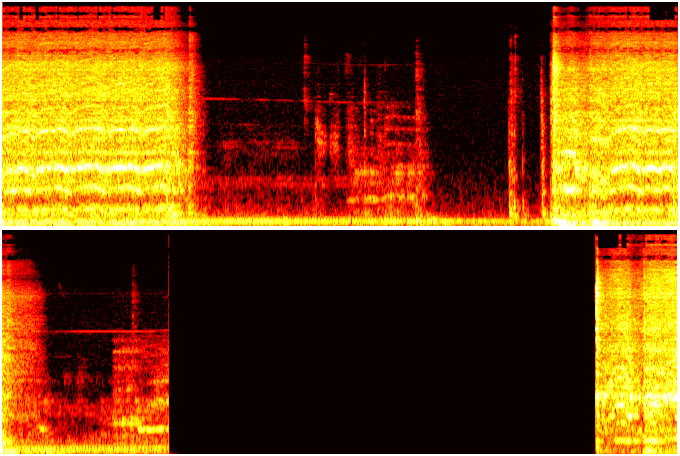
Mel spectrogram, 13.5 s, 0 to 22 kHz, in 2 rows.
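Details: Toyota MR2 after a manual gearbox conversion, start attempt after fuel pump priming and coil plugged back in. Two bursts of starter cranking around three beats a second, never catches; crank no start. Owner suspects wiring loom, timing or grounding.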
